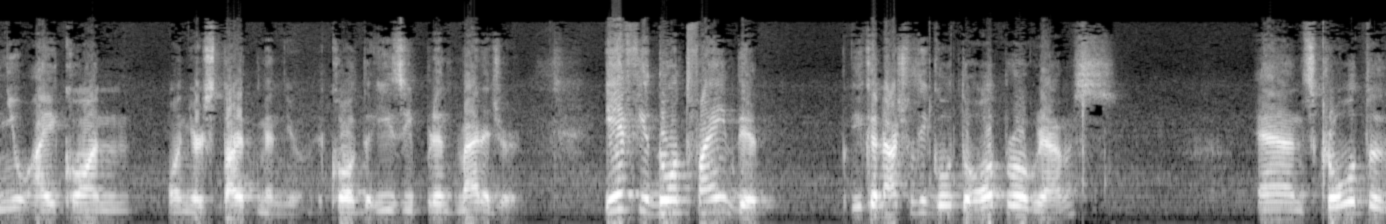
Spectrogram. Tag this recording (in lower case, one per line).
speech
